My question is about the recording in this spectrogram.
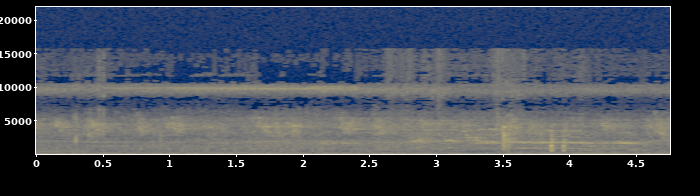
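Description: Outdoor background: a steady low rumble with faint, scattered bird chirps, and a few light clicks about three and a half seconds in.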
